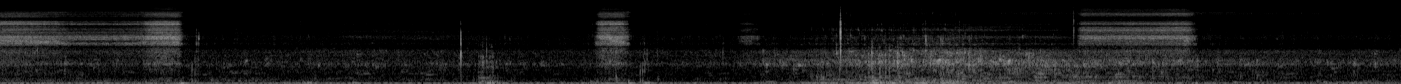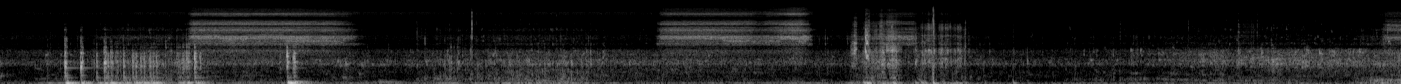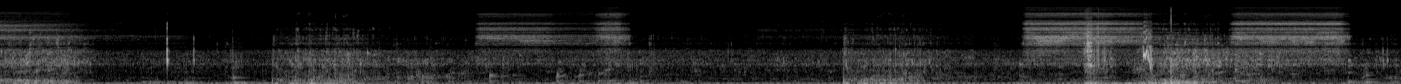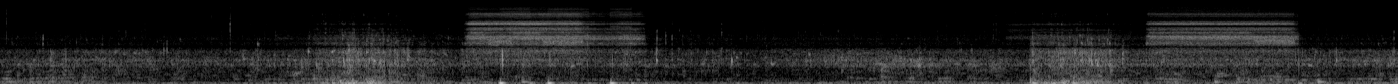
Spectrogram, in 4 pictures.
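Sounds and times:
exhaled bubbles gurgling: 7.7s - 11.4s, 30.7s - 32.8s, 36.4s - 37.8s, 38.9s - 40.9s, 41.5s - 48.4s, 49.9s - 56.0s.

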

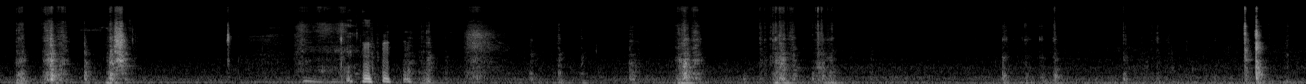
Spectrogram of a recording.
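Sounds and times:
chisel scraping rust off metal: 0.0s - 1.4s, 5.3s - 8.6s.

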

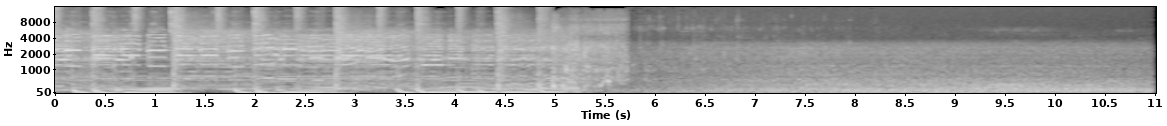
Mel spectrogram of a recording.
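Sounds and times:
engine drone: 3.7s - 11.0s.

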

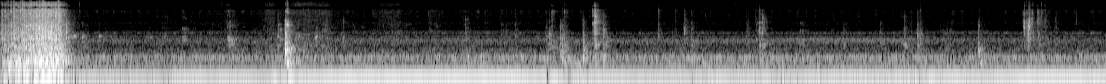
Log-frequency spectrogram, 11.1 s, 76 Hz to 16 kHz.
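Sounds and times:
sewing machine motor humming: 0.0s - 0.9s.

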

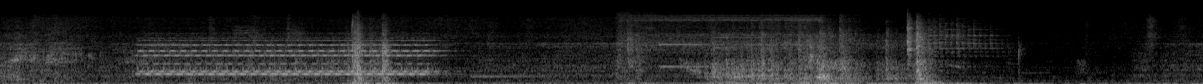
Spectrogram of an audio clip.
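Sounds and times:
train doors sliding: 3.4s - 10.2s.

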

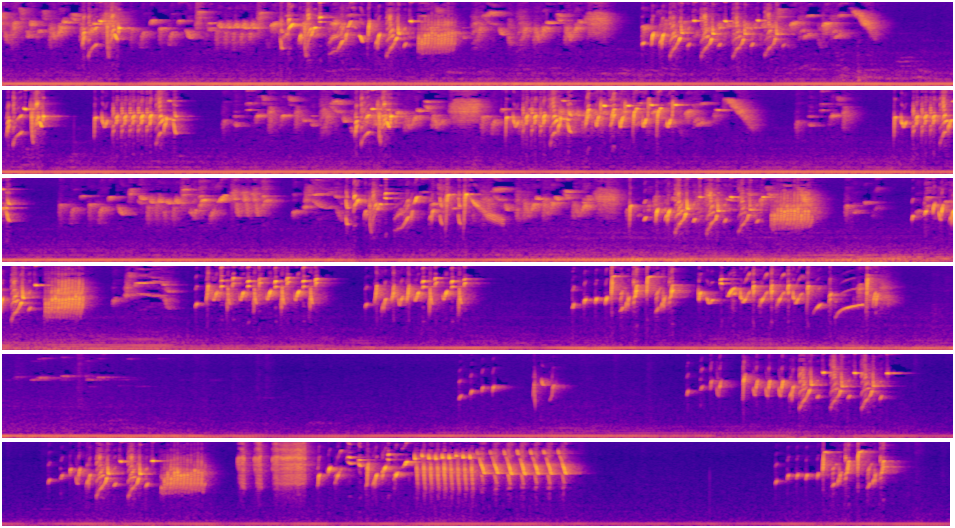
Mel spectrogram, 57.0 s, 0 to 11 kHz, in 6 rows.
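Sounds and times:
goldfinch twittering song: 0.0s - 8.9s, 9.6s - 33.4s, 34.2s - 39.6s, 42.6s - 43.8s, 44.9s - 47.2s, 48.0s - 53.4s, 55.3s - 56.6s.

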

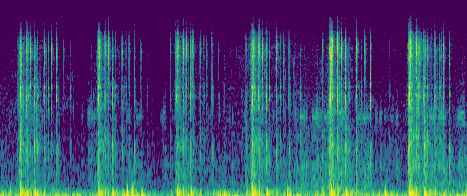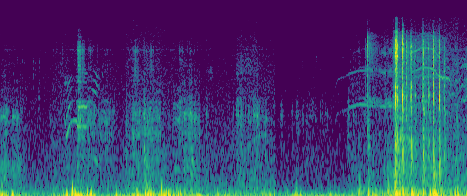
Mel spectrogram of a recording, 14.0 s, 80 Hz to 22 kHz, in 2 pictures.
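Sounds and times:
model engine clattering click: 0.2s - 6.9s, 12.4s - 13.8s.

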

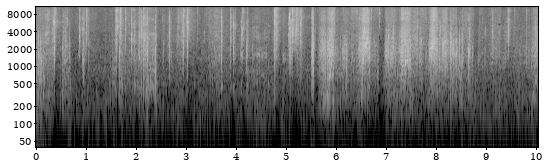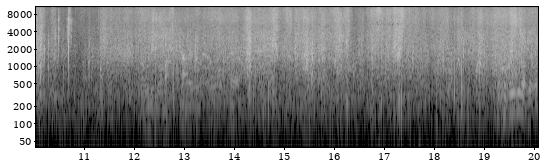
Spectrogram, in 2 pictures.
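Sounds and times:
nylon fabric rustling: 5.5s - 20.0s.

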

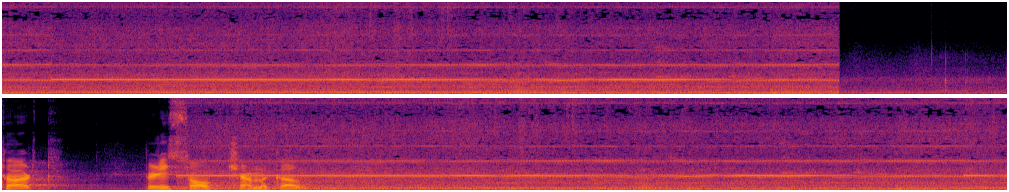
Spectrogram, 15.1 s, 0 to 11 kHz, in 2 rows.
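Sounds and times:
car wash pump and motors drone: 0.0s - 6.4s, 8.7s - 15.0s
high whine: 8.7s - 15.0s.

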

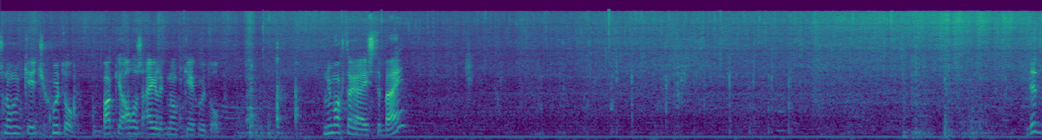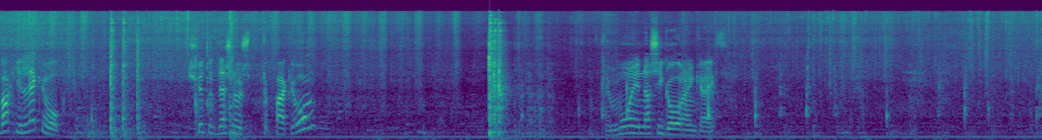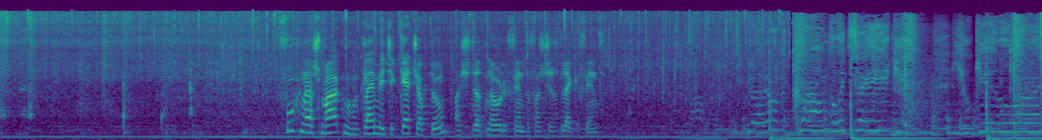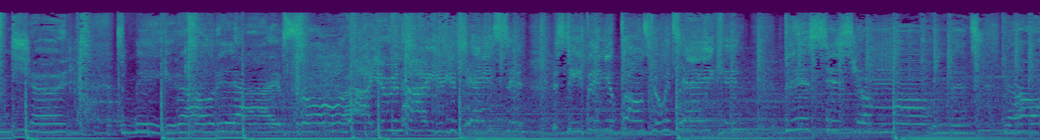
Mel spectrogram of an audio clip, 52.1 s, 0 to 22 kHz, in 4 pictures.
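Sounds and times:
food sizzling in a frying pan: 0.0s - 36.9s, 38.4s - 52.0s
spatula scraping: 21.9s - 29.3s.

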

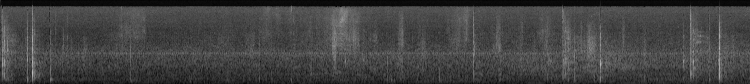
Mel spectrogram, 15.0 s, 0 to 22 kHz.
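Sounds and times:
racket hitting tennis ball: 0.0s - 1.2s, 5.0s - 13.0s, 13.6s - 14.8s
footsteps scuffing clay: 4.9s - 13.0s.

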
